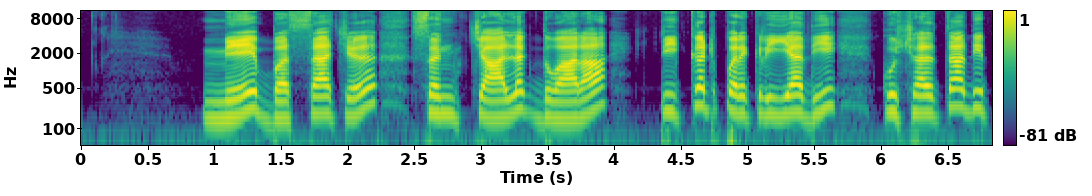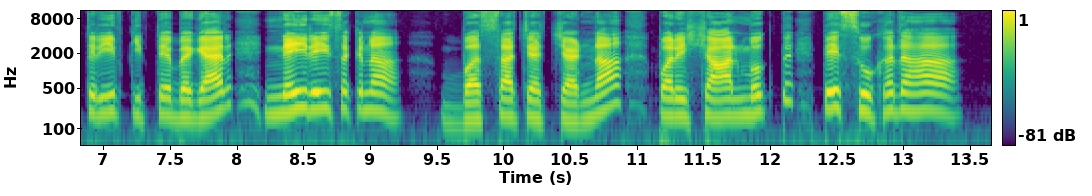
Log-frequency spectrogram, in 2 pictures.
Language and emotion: Dogri, happy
